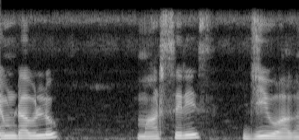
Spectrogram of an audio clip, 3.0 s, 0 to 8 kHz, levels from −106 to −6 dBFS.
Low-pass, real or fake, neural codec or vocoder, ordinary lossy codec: 7.2 kHz; real; none; none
